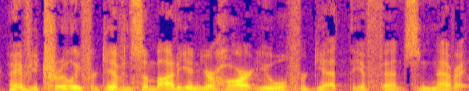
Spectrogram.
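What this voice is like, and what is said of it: Mock preacher voice. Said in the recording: “I'm getting my preacher voice on”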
